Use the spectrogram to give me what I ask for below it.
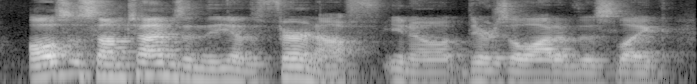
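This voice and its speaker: A man at a very fast pace, medium in pitch, with audible room echo. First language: not English. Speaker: podcast co-host. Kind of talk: casual chat.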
